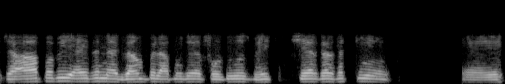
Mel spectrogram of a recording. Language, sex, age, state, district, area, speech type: Urdu, male, 18-30, Uttar Pradesh, Rampur, urban, conversation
